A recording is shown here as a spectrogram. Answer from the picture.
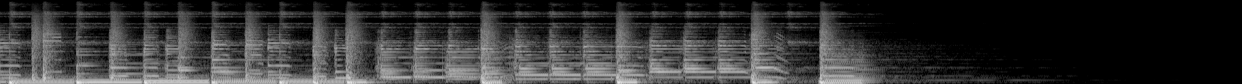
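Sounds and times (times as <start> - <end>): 
instrumental music: 0.0 - 9.7.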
